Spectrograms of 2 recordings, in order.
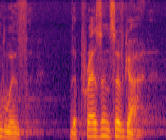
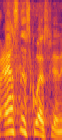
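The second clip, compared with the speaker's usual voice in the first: higher, louder but reined-in call; firm command; 7 semitones higher, 10 dB louder than usual. Acted. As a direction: say it firmly, a notch down. Same call, less extreme.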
